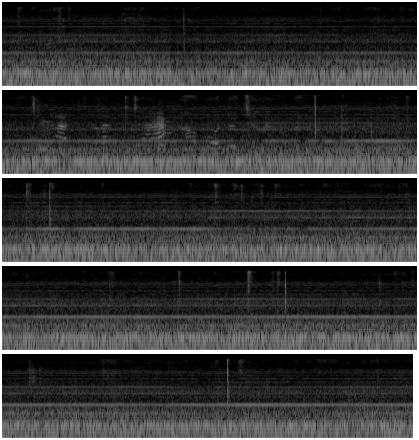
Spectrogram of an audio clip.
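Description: Jet engines roar steadily with a loud, low drone.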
